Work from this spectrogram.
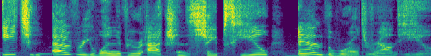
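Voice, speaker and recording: A small girl deity from a video game, with a high, childlike voice. She speaks gently and thoughtfully, in measured, articulate phrases full of earnest wisdom. Music plays clearly behind her. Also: lively intonation. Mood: solemn, encouraging.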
